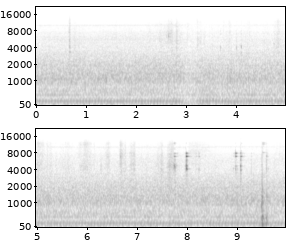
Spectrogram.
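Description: A steady mechanical hum with a constant pitch runs throughout. Light clicks are scattered through it, and a sharper knock comes near the end.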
